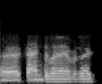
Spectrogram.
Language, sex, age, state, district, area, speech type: Assamese, male, 18-30, Assam, Charaideo, rural, conversation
